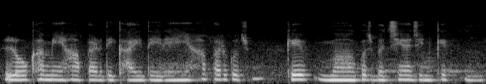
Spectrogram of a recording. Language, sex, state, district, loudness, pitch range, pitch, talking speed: Hindi, female, Chhattisgarh, Raigarh, -16 LUFS, 200-220 Hz, 210 Hz, 185 wpm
